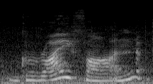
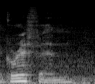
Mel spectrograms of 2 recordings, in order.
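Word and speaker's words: Gryphon: little sense and they wander off to the greif on according to them was apparently the way to pronounce that like everybody pronounced it as greif on its a Griffin I don't know where they got the pronunciation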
